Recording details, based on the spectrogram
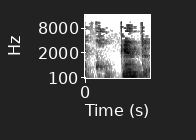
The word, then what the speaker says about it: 国権: ちょっと難しい言葉なんですが、国という字に権利という字を書いて国権と読みます。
